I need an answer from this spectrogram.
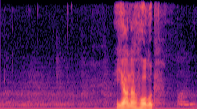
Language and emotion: Russian, neutral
